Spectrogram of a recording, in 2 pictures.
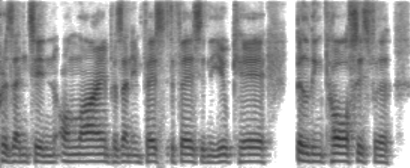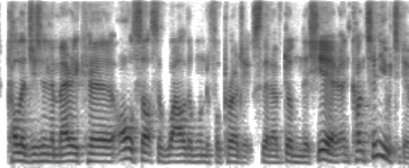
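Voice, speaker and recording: Here a man speaks with a British accent and a dark, mellow tone. His intonation is fairly even and his pace moderate. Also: medium pitch for a man. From UK. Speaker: education technology presenter. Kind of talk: online presentation.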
